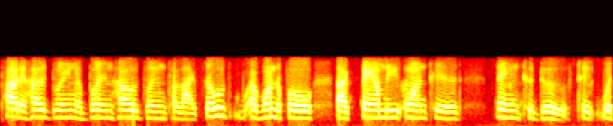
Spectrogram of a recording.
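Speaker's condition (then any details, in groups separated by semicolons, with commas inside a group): Hearing loss with speech impediment, congenital; speech impediment caused by hearing loss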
